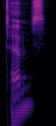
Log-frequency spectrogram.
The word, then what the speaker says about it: Thames: Thames? – You did.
